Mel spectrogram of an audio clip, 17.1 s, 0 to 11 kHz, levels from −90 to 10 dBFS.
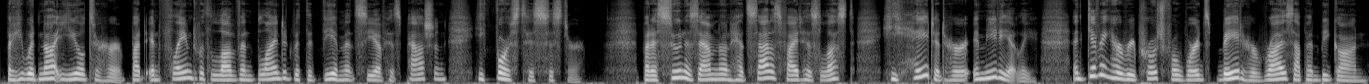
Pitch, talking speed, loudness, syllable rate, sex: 195 Hz, 170 wpm, -19 LUFS, 4.5 syllables/s, female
